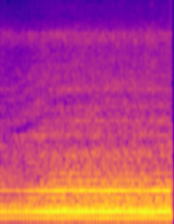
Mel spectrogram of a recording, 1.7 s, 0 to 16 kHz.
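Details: Murray 40" LT lawn tractor, 12.5HP Briggs flathead single, driven around the block at full throttle after fixing a sticky valve that caused zero compression: steady, even full-throttle drone with no misses or knocks; running properly.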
